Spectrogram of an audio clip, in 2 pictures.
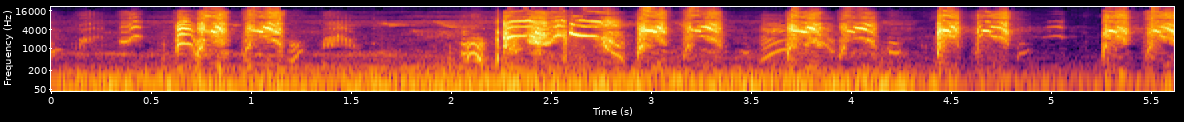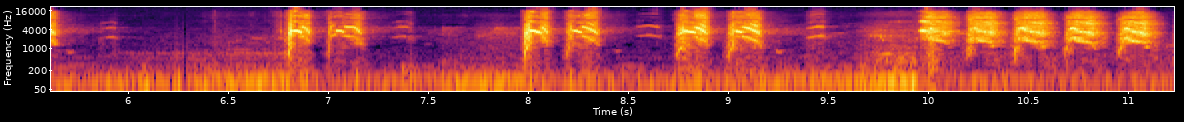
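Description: Indian ringneck parakeet giving loud, harsh, screechy calls in quick bursts, mostly single squawks with a few rapid runs, against a faint low hum.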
